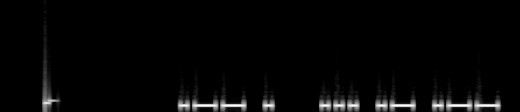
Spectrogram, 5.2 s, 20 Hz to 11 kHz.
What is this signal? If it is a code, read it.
Morse code, heard as a keyed tone, about 17 wpm, 700 Hz. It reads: WE SAW
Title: Sentences from Top 1000 Words - Review Part 6 - 17wpm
